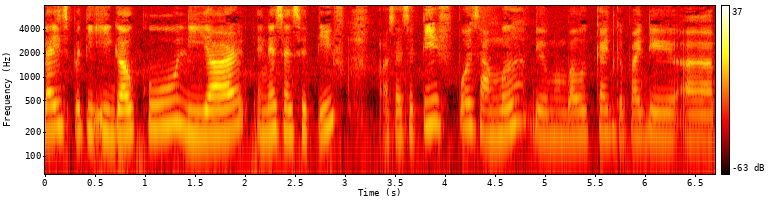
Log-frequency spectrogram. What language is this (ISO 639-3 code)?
msa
